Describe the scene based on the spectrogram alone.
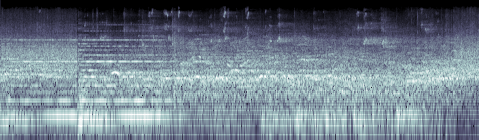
Music plays, a crowd is talking, squeaking occurs, and the crowd cheers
